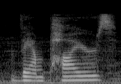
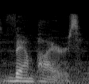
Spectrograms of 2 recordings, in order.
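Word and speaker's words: vampyres: said they were vampires vampires with a why pronounced exactly the same as vampires I suppose that was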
